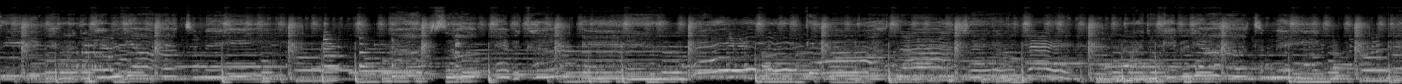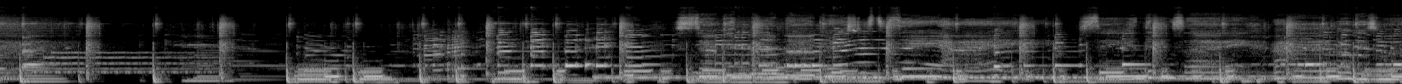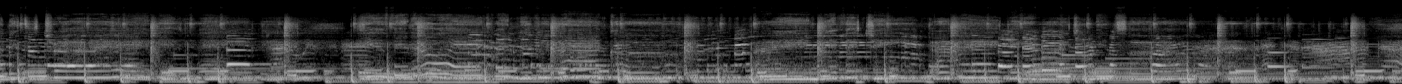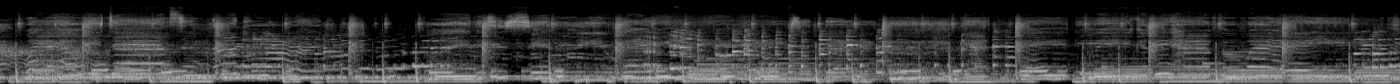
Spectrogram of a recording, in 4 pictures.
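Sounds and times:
electric guitar: 0.0s - 56.0s
neo-soul song with bass: 0.0s - 56.0s.

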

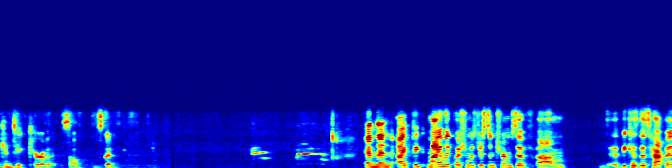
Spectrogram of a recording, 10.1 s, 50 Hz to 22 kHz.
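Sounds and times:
cat meowing: 3.8s - 5.0s.

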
